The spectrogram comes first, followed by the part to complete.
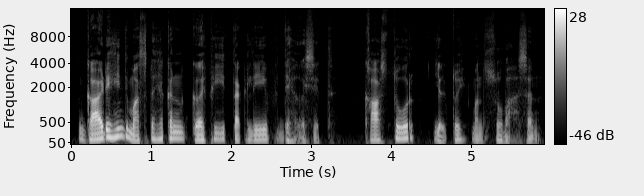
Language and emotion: Kashmiri, sad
